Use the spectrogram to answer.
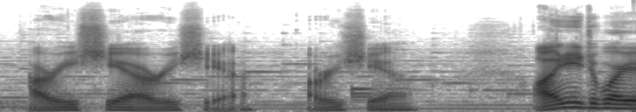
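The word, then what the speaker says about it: Arecia: I like how her name is it's Aricia Alrecia. But they say it like Aricia.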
